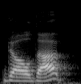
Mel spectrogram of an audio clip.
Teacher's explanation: which syllable is the strongest here the second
